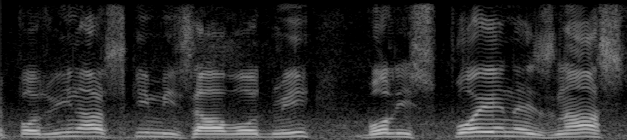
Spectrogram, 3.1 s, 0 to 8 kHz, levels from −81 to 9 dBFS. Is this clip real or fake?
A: real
